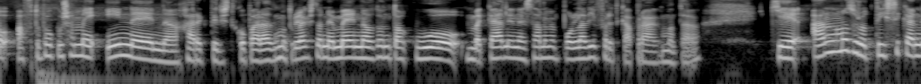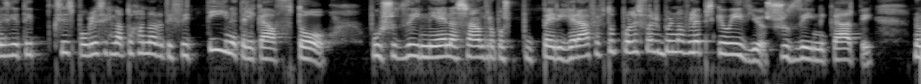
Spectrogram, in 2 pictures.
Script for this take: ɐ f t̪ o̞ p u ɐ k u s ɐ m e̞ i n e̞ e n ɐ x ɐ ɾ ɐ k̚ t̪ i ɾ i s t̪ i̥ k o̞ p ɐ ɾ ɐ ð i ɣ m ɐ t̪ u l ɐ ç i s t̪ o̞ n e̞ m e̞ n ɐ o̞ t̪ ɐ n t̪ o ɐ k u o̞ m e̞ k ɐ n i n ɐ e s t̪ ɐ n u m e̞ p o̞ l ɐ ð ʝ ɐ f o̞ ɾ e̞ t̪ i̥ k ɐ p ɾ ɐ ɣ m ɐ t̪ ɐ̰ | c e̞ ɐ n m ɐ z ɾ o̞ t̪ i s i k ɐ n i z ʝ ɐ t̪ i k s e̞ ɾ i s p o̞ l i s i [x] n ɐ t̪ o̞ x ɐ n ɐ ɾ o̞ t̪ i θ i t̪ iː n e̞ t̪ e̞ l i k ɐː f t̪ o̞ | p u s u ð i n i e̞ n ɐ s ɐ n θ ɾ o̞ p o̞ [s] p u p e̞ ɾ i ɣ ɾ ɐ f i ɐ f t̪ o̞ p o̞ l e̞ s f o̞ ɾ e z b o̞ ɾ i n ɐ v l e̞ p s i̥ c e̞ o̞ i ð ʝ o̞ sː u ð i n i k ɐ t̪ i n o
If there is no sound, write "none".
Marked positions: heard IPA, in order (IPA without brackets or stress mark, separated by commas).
x, s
